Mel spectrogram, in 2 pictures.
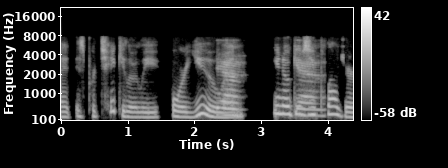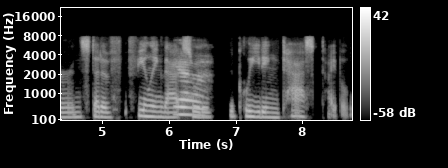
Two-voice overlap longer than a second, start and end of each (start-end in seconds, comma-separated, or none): none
